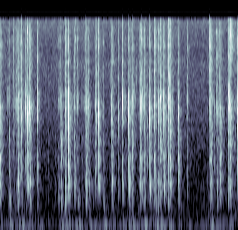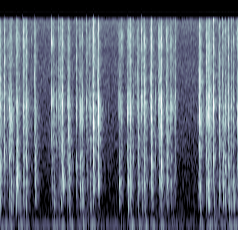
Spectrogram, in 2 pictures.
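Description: Fingertips type in quick bursts on a full-size ROYCHE Disney Mickey Mouse retro plastic membrane keyboard with round plastic keycaps and a hollow plastic body. Each press makes a short, bright clack, and the keystrokes come in rapid runs with brief pauses between them.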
